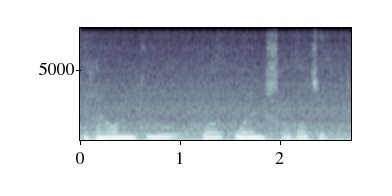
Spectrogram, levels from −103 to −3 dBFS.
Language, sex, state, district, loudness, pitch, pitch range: Bengali, male, Tripura, West Tripura, -12 LUFS, 160 Hz, 155-165 Hz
